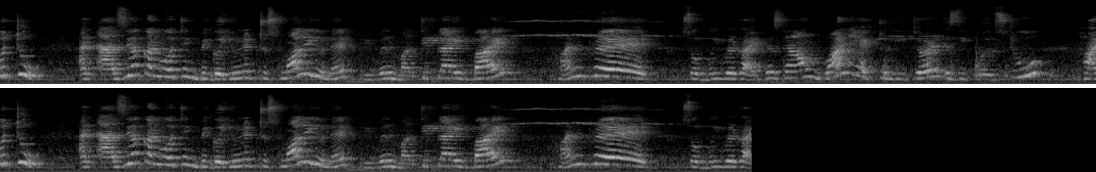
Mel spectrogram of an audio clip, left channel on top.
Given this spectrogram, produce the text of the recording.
2. And as we are converting bigger unit to smaller unit, we will multiply it by 100. So we will write this down. 1 hectoliter is equals to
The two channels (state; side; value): drops out; right; at 7.6 s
